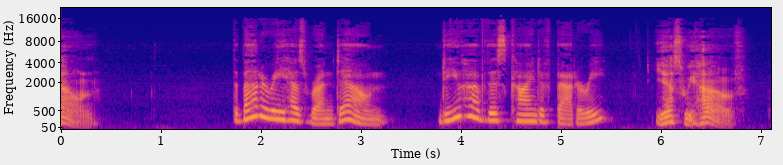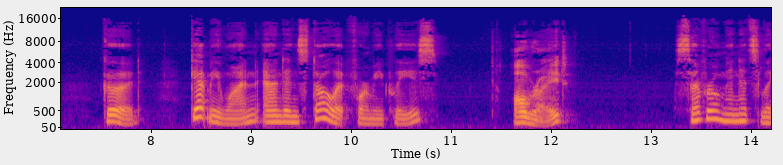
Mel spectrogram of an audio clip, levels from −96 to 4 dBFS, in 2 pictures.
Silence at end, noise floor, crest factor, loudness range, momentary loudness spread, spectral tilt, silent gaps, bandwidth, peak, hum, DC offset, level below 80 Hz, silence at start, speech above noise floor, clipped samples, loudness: 0 s; -69 dBFS; 22 dB; 3 LU; 12 LU; -4.5 dB/octave; none; 16 kHz; -4 dBFS; none; under 0.1%; -64 dBFS; 0 s; 44 dB; under 0.1%; -25 LUFS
